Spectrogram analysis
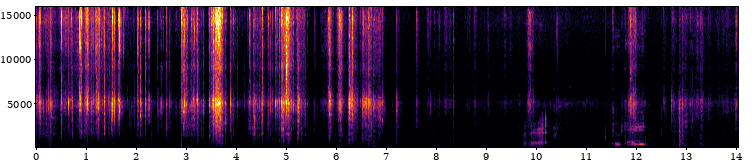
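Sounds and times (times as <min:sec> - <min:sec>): foil wrapper crinkling and tearing: 0:00.0 - 0:07.1.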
